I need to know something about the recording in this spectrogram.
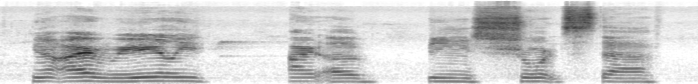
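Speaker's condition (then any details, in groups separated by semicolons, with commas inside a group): Cerebral palsy; wheelchair user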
